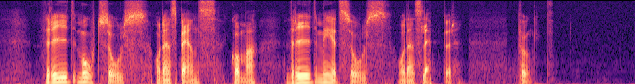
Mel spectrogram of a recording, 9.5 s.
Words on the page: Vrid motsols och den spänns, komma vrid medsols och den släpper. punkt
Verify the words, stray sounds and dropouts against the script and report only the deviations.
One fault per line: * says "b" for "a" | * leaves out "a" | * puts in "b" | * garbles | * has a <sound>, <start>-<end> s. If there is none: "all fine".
all fine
